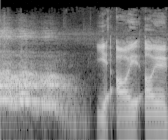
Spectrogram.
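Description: A dog lets out a few short, loud barks with a howling, drawn-out quality, coming close together after a brief stretch of softer, noisy sound.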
